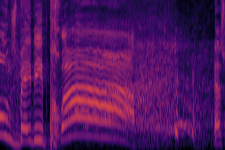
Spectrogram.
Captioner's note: laughter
